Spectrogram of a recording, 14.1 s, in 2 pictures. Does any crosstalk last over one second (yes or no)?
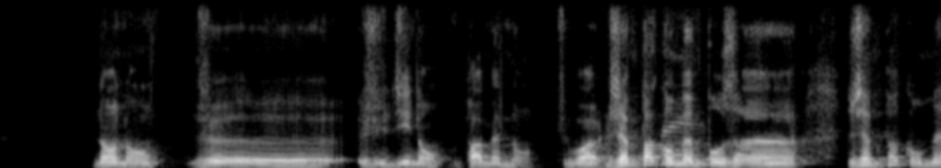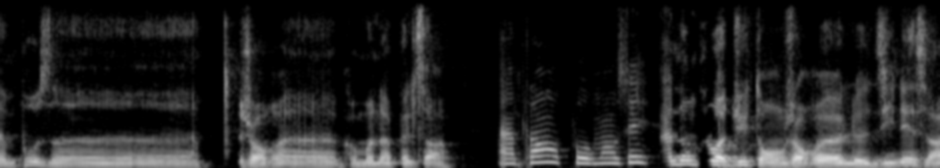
no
